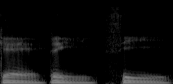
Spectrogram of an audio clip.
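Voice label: "kerithi", concatenated syllables; Affixing experiment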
